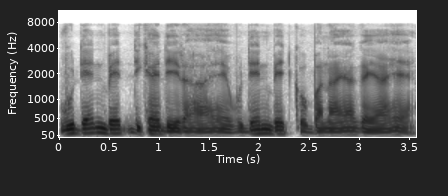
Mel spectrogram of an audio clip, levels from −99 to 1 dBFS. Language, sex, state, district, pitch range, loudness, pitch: Hindi, male, Arunachal Pradesh, Lower Dibang Valley, 75-100 Hz, -13 LUFS, 80 Hz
